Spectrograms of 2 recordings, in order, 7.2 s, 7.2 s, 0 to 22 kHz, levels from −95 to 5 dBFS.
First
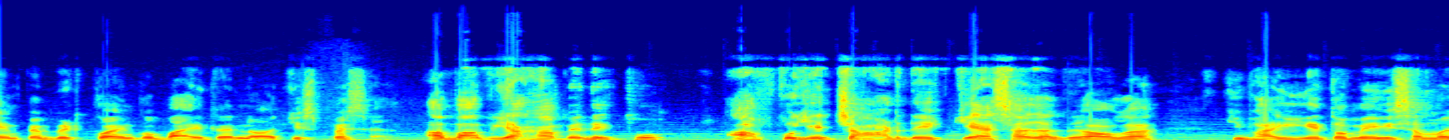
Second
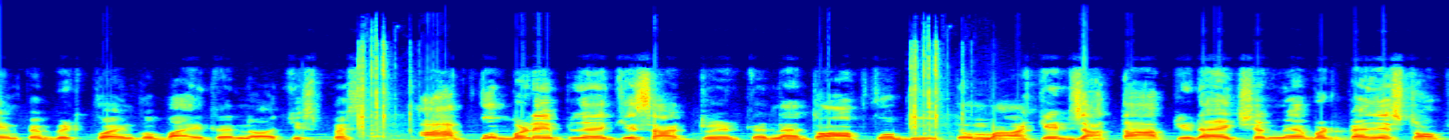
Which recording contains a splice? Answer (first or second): second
